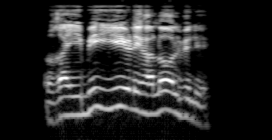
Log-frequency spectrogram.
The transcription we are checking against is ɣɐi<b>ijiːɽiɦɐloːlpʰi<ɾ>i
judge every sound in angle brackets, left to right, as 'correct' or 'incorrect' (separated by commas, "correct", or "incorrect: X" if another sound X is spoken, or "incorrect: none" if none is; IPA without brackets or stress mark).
correct, incorrect: l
